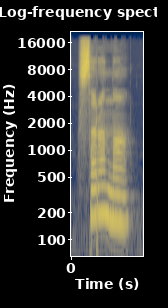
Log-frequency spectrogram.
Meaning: locusts
- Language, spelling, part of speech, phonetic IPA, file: Ukrainian, сарана, noun, [sɐrɐˈna], Uk-сарана.ogg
